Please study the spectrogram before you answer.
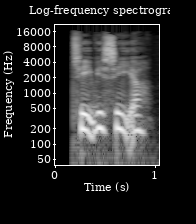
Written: tv-seer

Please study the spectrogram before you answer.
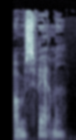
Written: omsværmet

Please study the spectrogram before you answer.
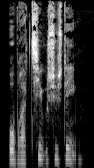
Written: OPERATIVSYSTEMER

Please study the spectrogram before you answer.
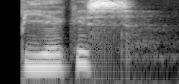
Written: birkes

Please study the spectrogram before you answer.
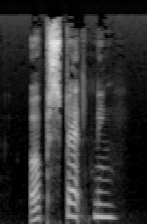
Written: opspaltning

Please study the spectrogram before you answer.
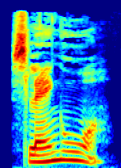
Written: slangord

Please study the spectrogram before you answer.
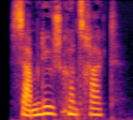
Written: samlivskontrakt

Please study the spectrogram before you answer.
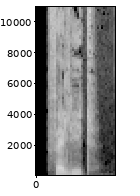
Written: fallit

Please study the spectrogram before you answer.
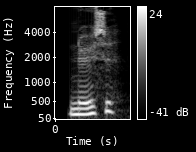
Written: nurse

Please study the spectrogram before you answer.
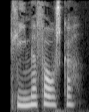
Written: klimaforsker

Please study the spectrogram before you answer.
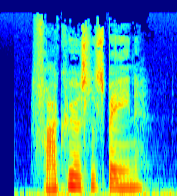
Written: frakørselsbane

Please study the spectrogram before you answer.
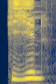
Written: higen

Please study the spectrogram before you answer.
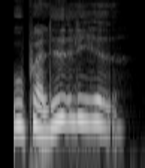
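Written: upålidelighed

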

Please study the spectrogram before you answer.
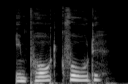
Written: importkvote

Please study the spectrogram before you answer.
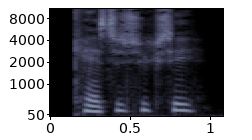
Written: KASSESUCCES

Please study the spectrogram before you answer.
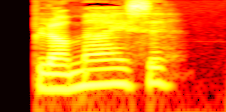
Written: blåmejse

